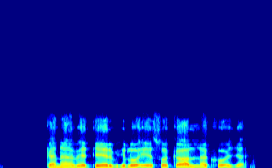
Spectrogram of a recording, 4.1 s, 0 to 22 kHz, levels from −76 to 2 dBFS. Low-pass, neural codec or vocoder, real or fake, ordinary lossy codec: 7.2 kHz; none; real; Opus, 16 kbps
